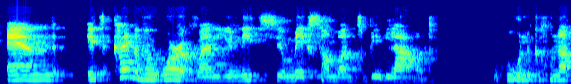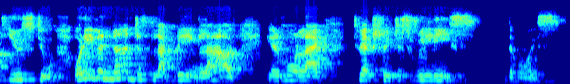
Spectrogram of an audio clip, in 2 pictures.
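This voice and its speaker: Woman vocal coach, interview guest, halting nonnative English, roomy recording. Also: medium pitch, a bit bright, a little hiss or hum. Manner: frequent restarts and fillers, nonnative phrasing. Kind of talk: casual reflective interview talk. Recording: roomy, dull lo-fi sound.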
